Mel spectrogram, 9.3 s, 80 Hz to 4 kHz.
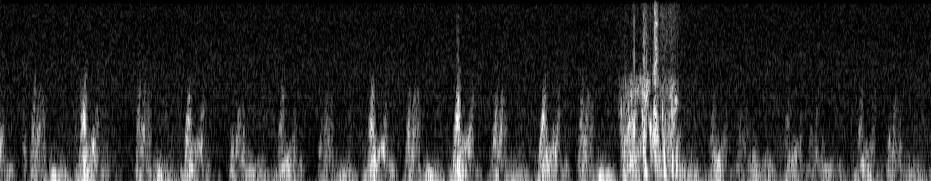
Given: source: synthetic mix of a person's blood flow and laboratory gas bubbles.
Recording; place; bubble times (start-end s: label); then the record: Doppler ultrasound of blood flow; precordium
6.18-6.82 s: bubbles
From the record:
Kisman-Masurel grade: 223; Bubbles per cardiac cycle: several, 3 to 8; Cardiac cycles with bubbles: 10 to 50%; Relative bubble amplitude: loud (0.450 to 0.775); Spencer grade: 2 (many but less than half of the cardiac periods contain bubble signals, singularly or in groups); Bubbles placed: anywhere in the cardiac cycle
